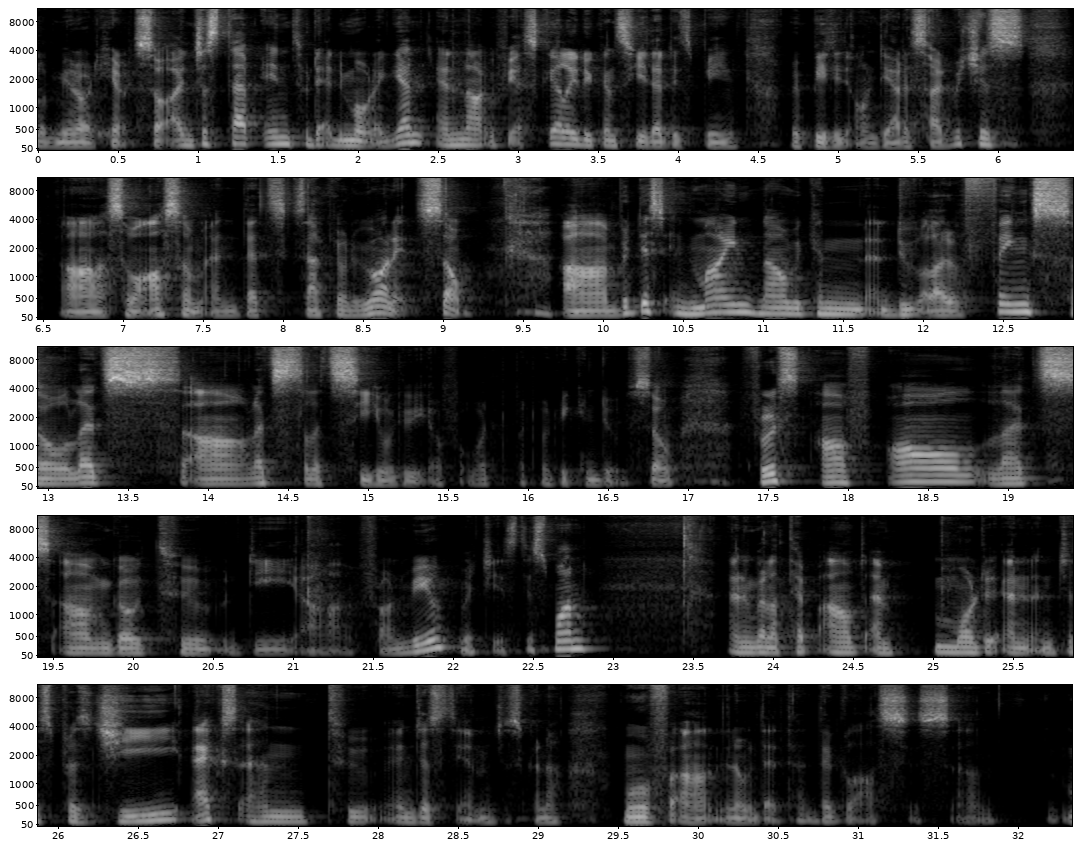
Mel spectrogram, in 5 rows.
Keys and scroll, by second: 2.6 s, 4.1 s, 21.1 1, 24.0 Tab, 25.0 g, 26.8 x.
